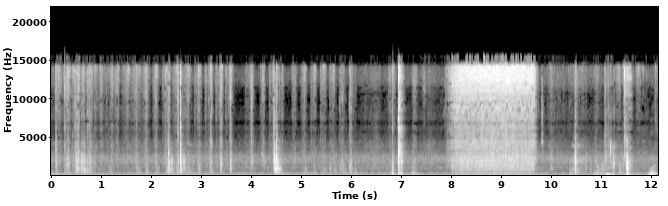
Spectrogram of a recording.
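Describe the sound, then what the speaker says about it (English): Solvent is sprayed into the rear of tape deck A on a Lasonic TRC-975 cassette deck: one close, sustained hissing burst of nearly two seconds, with light ticking and handling noises before and after. "Let's give it a little spray."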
